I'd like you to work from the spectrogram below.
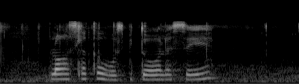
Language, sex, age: Afrikaans, female, 19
